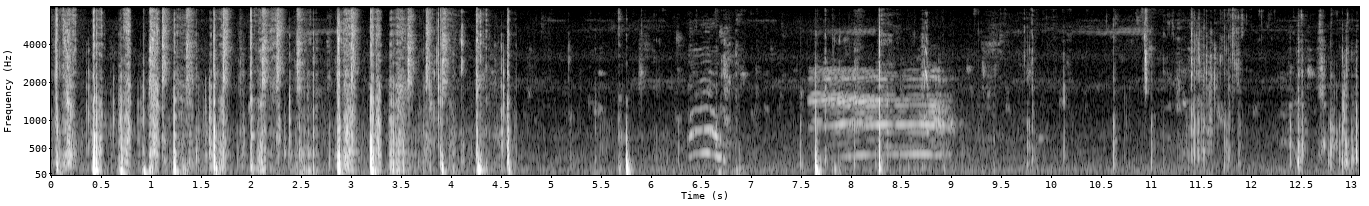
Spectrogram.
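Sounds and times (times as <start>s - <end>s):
chewing and lip-smacking: 9.2s - 13.0s.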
